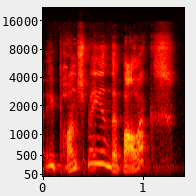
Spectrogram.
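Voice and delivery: rising to a high, loud indignant cry; indignant outburst. Retold or imitated. A dad re-enacting his outrage at his son. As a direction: protest that it was no accident. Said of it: "angry retort".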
